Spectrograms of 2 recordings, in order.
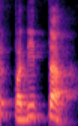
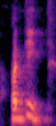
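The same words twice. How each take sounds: First: Padita with its last A clearly sounded; full final A. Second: Padit ending on the T, no A; swallowed final A. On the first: Shown as a demonstration. Teacher shows his own name in full, final A kept. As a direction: say Padita in three full syllables. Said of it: "My initial name is Padita Tarana". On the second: Retold or imitated. Teacher imitates North Indians saying his name, last vowel dropped. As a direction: cut Padita short to Padit. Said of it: "they like to say".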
